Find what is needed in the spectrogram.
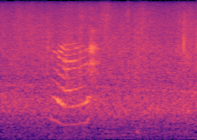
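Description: A single short cat meow about two-thirds of a second in, its pitch dipping and then rising again.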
